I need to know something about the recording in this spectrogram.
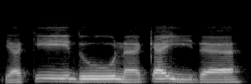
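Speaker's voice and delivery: yakiduna kaida read slowly, a and i apart. Shown as a demonstration. Teacher modelling the verse ending slowly. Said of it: "Jadi bacanya kai".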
